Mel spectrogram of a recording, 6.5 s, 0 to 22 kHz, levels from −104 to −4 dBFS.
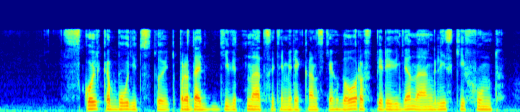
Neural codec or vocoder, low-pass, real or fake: codec, 16 kHz, 8 kbps, FreqCodec, larger model; 7.2 kHz; fake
